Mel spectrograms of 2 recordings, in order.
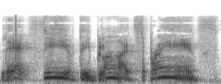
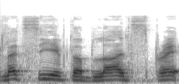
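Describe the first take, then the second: First: It is said in a put-on character voice. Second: It is said in the speaker's plain voice.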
